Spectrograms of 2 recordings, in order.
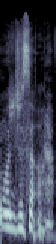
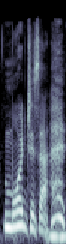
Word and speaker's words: Mojaza: Is that the correct pronunciation? – Mojaza. – Mojaza.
